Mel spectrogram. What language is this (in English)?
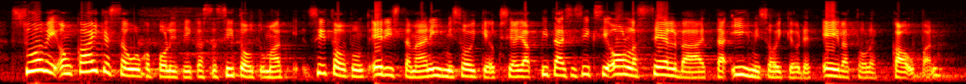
Finnish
